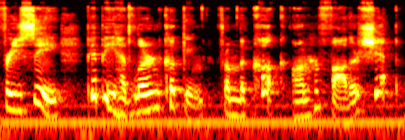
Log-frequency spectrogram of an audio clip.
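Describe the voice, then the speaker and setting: Casting: female children's storyteller, slightly low voice, very lively intonation, careful expressive reading, some background noise. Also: normal speed.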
